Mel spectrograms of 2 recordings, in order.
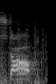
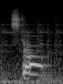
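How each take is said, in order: First: It is said in another character's voice. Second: It is said in a put-on Aerith voice.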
